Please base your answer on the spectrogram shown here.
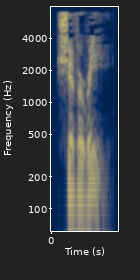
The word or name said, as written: shivaree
